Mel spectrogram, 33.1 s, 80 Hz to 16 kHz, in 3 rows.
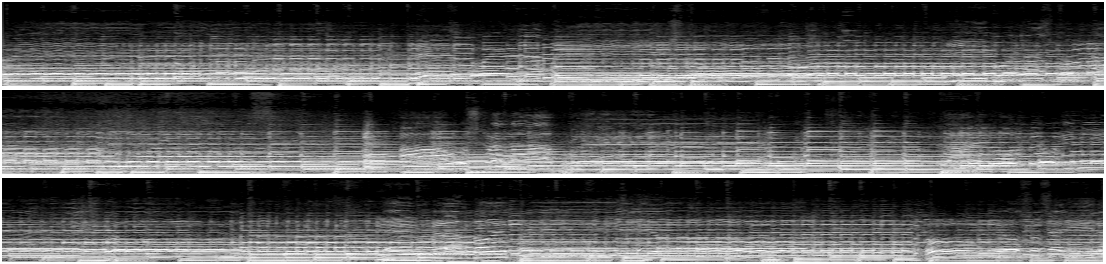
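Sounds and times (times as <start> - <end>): acoustic guitars strumming: 0.0 - 33.0
picked guitar melody: 0.0 - 33.0.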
